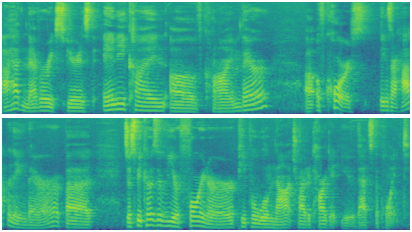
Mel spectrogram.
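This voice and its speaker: A man with a Korean accent speaks at a fairly slow pace. His pitch is medium and his intonation lively. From South Korea. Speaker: travel vlogger. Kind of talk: casual chat.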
